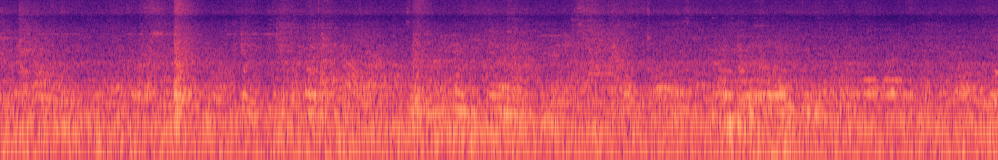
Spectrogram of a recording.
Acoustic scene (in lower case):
restaurant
